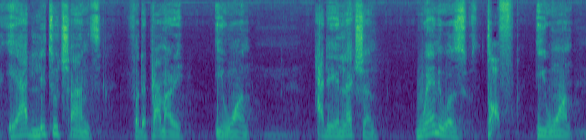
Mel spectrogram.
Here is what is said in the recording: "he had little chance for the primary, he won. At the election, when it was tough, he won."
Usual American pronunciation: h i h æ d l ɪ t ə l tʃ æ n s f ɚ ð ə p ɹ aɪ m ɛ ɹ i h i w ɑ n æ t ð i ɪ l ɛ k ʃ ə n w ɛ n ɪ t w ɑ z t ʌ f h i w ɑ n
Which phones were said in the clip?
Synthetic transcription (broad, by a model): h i h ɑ d l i t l tʃ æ n s f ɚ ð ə p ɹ aɪ m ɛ ɹ i h i w ɑ n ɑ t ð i ɪ l ɛ k ʃ ə n w ɛ n ɪ t w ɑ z t ʌ f h i w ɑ n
